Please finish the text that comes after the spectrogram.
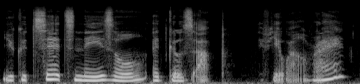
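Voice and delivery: ordinary delivery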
